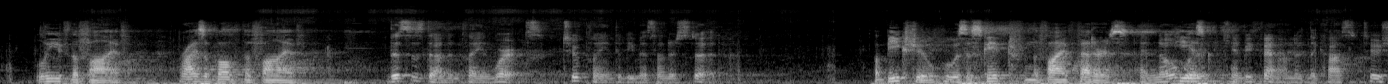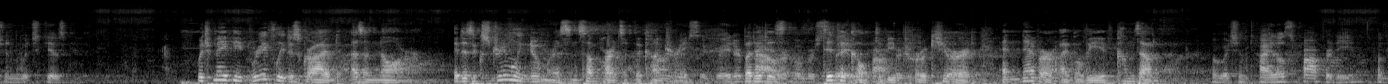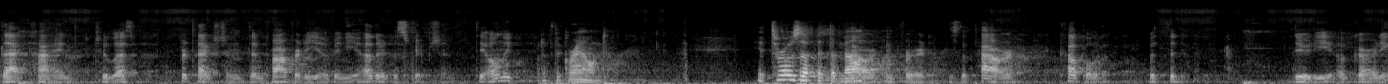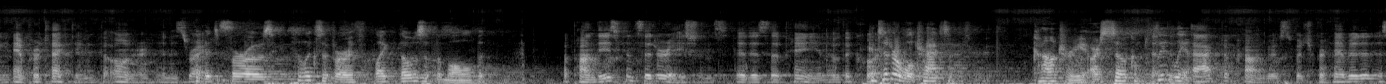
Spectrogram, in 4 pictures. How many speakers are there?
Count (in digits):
2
